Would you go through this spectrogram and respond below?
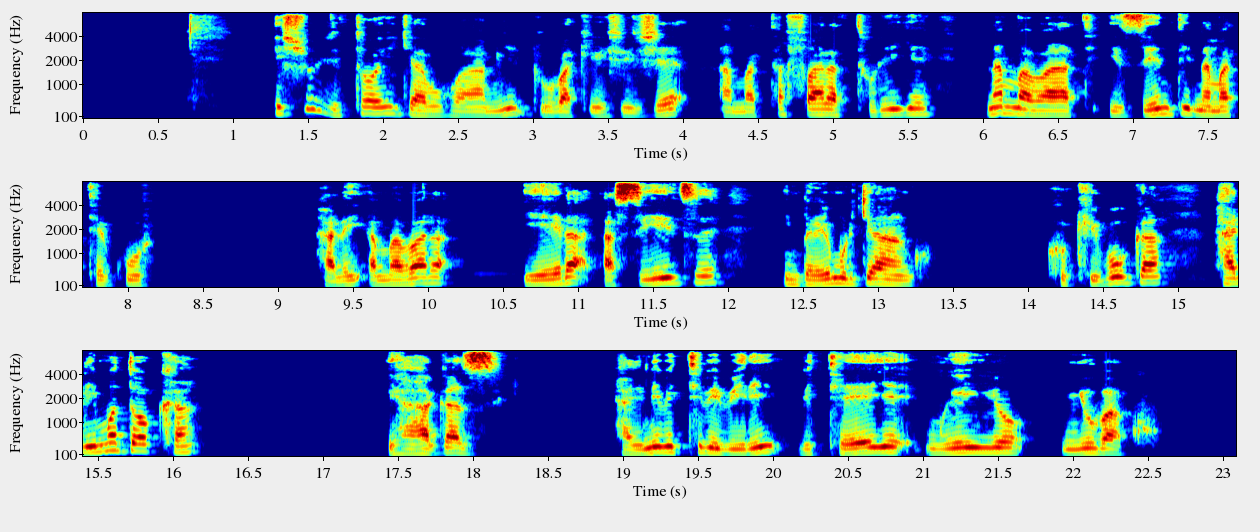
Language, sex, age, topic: Rundi, female, 25-35, education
